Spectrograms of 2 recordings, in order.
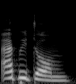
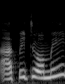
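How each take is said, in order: First: The word ends with an 'm' sound. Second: The word ends with an 'ee' sound. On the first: The speaker calls it wrong. "Not एपिटोम" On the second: The speaker calls it right. "Correct pronunciation of this word is एपिटोमी"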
